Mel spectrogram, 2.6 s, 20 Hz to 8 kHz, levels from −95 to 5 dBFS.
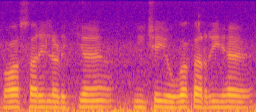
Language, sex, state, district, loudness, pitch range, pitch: Hindi, male, Chhattisgarh, Raipur, -14 LUFS, 155-165 Hz, 160 Hz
